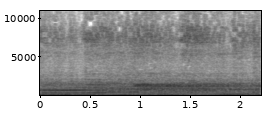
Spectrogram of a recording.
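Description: Film soundtrack music played back through a multichannel home-theatre amplifier and its loudspeakers and subwoofer, heard in the room. It has sustained held notes over a strong, steady bass.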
